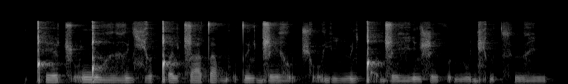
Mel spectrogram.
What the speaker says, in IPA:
ǃʰe ʈ͡ʂo̰ŋ͡ǃu ɣɨɣɨlʲɕɵǃʼɐlʲ ʈ͡ʂat̪a bo̰t̪ɨlʲ ɖ͡ʐeɣo̰ t͡ʃʰo̰ jiʎʉlʲǃa̰ ɖ͡ʐeɣilʲʂi θo̰ʎud͡ʑo̰lʲ t͡sʰʉɣi

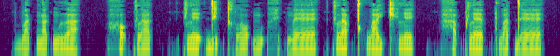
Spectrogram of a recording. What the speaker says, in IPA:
ba˨˩k̚ŋa˨˩k̚mɯ˥˩a̯ | hɔ˥˩ʔkla˨˩t̚ | kle˥˩ʔ di˦˥ʔkʰlɔ˨˩ʔmu˨˩ʔ he˨˩k̚mɛː˦˥ | kla˦˥p̚kʰwa˦˥j kʰle˥˩k̚ | ha˨˩p̚klɛː˦˥p̚ kwa˦˥t̚dɛː˦˥

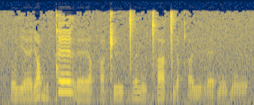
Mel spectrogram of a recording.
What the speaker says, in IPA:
o˩lʲɛː˩ɾʲɑ˥bu˧ ǃɛː˥rɛː˩qʰə˩ ǁɨː˧ ɡ͡ǀə˥nu˩ǀʰa˥ǀi˧ qʰɨː˩rɛ˩ɓo˩ ɓo˩

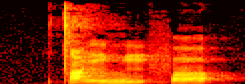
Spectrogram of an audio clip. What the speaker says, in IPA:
tˤɛŋum fɔ

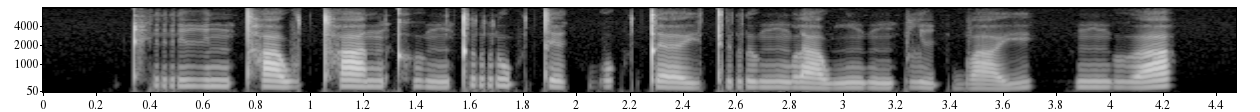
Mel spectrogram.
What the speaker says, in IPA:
kʰriː˧ntʰa˧w tʰa˧nkʰɯ˩˦ŋ tru˥˩ʔte˨˩k̚wo˥˩k̚ tɛː˨˩jtrɯ˧ŋla˩˦w ŋɯ˩˦ŋpli˨˩ʔba˩˦j | ŋɯ˩˦a̯

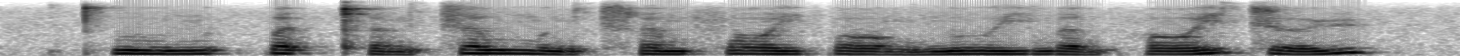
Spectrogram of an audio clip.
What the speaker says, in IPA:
t̪ʰuː˨ŋʊ˨˥k̚pɐ˨˥t̚pʰɐ˨˩ŋ t͡sɐ˧wmʊ˨˩ŋt͡sʰɐ˨m fɔː˨jpɔː˨˩ŋ n̪uː˨jwɐ˨˩w hɔː˨˥jt͡sɵ˨˥ɥ

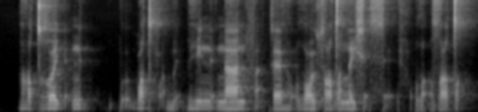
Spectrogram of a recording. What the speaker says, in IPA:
ɦɒtˤʁʷiʔɛ̰n | po̰bɒtˤ fo̰bɛ̰pɦi nɛ̰nanfa̰ kɜɦo̰ðˤosʷi dˤinixɛ̰ sɛ̰ho̰ ðˤɛ̰zˤitˤ

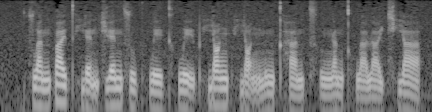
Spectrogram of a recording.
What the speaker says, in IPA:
t͡swa˨˦npa˦ɪ̯ t̪ʰjɛ̰˨˩n t͡ɕɥɛ˦nsu˨˦pʰwe˨˦ɪ̯ kʰwḛ˨˩ɪ̯pʰjɑ˦ŋpʰjɑ̰˨˩ŋ mʊ˥˨ŋt̪ʰa˨˦n t͡sʰʊ˨˦ŋa˥˨n kʰwä˨˦ɻa˨˦ɪ̯ t͡ɕʰjä˥˨

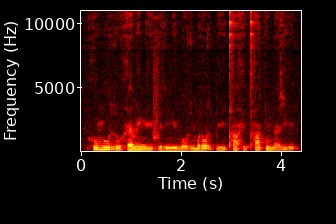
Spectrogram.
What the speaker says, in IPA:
hu˦muː˦ru˨ hɛ˦βĩ˦ ɲiː˦fi˨rɲi˨moː˨r mʊ˦ɾoː˦rpiː˨˦ pʰa˦hi˨pʰa˦kũ˦ mɛ˨ ɣĩ˨

